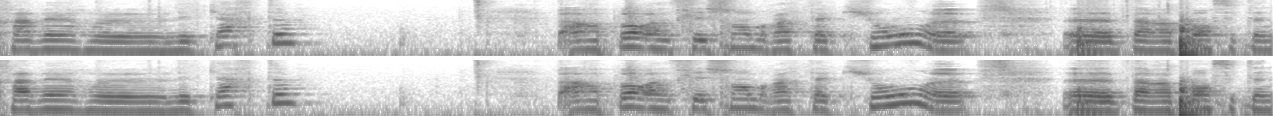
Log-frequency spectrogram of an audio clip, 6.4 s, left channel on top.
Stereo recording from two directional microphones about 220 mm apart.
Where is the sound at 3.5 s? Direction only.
30° right (ahead or behind).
